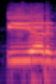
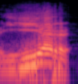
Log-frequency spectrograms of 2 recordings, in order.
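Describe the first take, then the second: First: The word starts with a long ee vowel. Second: The word starts with a clear y sound. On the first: The speaker calls it wrong. "ये ईयर नहीं होता" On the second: The speaker calls it right. "इसका pronunciation होता है यर"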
